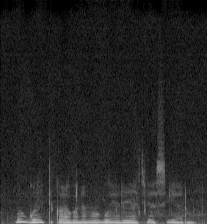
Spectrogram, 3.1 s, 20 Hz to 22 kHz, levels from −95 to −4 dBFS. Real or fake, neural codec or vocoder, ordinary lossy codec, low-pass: fake; codec, 44.1 kHz, 7.8 kbps, DAC; none; none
